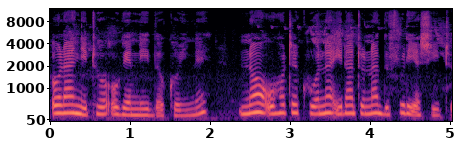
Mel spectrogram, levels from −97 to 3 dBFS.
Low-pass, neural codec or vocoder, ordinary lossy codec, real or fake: none; none; none; real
